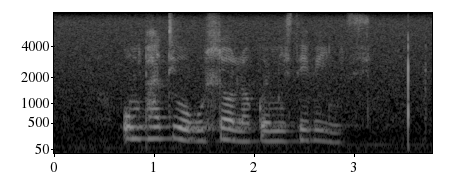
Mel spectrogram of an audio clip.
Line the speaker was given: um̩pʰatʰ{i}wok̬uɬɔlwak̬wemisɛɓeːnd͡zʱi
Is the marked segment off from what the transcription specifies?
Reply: no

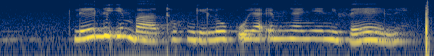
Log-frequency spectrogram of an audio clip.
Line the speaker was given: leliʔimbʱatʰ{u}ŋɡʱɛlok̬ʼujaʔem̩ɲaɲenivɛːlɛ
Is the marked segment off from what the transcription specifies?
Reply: yes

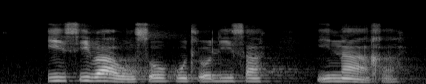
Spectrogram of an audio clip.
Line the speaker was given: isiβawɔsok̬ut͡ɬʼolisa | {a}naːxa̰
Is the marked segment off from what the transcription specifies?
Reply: yes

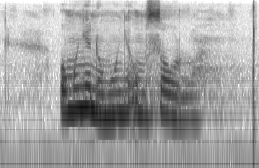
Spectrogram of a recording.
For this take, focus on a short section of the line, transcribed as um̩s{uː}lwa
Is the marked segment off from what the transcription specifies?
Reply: yes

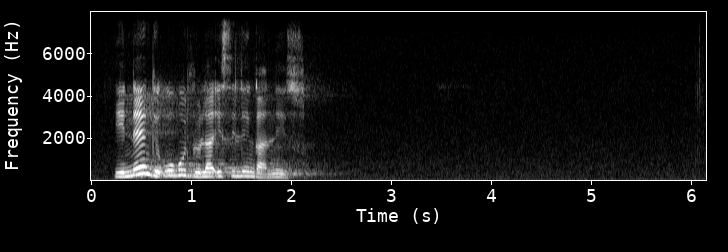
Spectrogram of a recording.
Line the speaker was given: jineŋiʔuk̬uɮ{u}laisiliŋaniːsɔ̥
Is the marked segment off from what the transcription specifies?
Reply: no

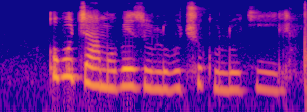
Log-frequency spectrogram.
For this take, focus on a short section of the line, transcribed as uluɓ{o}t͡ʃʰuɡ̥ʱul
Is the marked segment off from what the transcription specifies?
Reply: yes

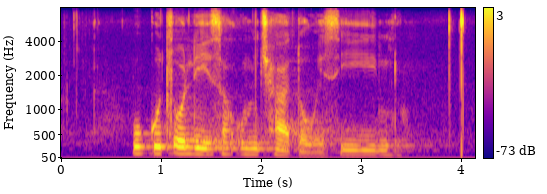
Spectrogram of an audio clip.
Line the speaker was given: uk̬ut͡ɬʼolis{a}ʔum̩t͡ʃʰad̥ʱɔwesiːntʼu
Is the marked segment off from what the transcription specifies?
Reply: no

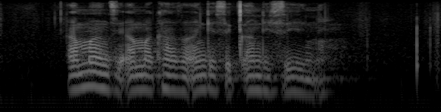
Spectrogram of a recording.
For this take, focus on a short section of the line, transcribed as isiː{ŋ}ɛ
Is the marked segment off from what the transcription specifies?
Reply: yes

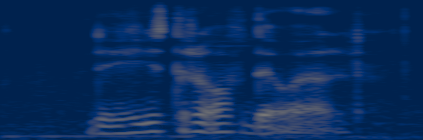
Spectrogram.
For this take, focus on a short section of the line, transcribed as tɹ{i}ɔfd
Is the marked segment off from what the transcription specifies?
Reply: no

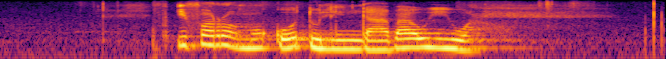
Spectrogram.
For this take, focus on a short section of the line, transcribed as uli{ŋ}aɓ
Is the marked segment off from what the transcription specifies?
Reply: no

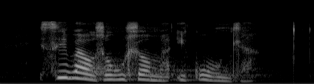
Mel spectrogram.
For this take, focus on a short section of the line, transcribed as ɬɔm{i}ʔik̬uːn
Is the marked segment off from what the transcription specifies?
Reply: yes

